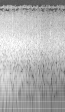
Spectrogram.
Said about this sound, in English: Let's welcome him with a clap again. In church we clap, so keep clapping. Yeah, keep clapping. There's nothing wrong with your hands. Keep clapping.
